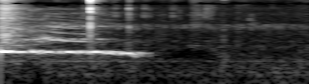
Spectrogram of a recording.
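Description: Small scissors snip twice, about two-thirds of a second apart, cutting a doll's eyebrow hair, over a woman's held hum that fades out about a second in.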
